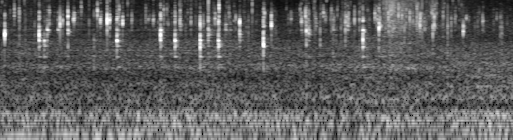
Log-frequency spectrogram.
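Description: Battered celery stalks deep-frying in hot vegetable oil in a pan: a steady, irregular crackle and spitting, with a brief louder hiss about five seconds in.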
